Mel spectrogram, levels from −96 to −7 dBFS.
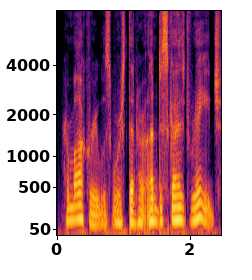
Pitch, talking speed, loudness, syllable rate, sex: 115 Hz, 195 wpm, -19 LUFS, 6.4 syllables/s, male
